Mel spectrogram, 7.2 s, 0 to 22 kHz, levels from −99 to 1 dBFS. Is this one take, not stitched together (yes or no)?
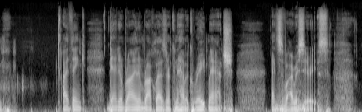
yes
